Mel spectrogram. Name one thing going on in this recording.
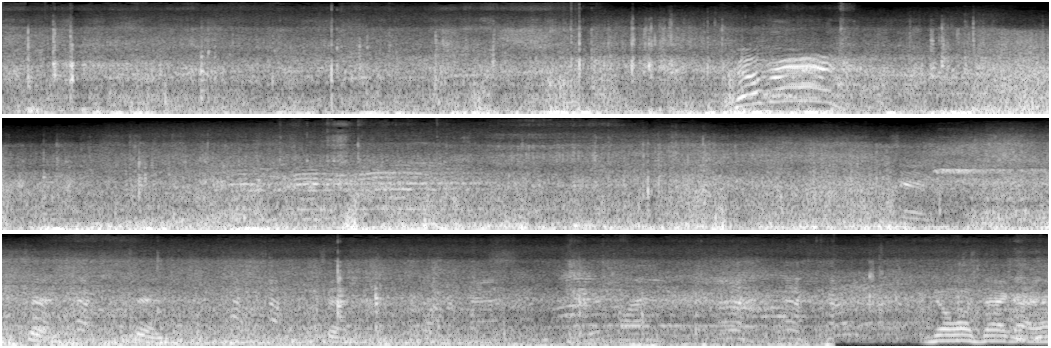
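Skates scrape and carve across ice up close.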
